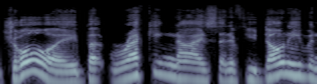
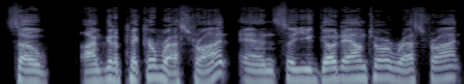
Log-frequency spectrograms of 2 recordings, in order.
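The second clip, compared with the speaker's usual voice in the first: ordinary delivery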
